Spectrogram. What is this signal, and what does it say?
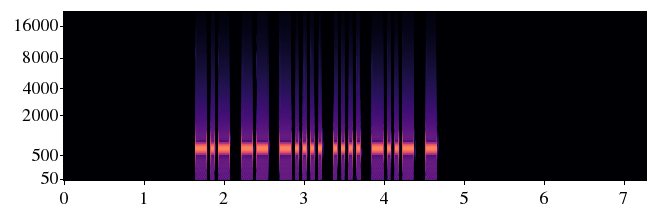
Morse code, heard as a keyed tone, about 25 wpm, 700 Hz. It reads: KM6HXT
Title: USA Call Signs - 6 Characters - Repeated 2x - 25wpm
